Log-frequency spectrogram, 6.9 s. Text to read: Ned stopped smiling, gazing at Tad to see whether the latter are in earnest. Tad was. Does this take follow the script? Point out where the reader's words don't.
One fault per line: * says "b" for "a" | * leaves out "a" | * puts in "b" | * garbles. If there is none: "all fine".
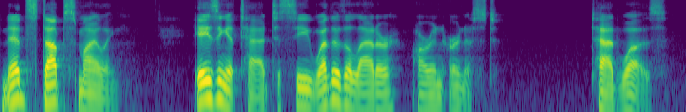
all fine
